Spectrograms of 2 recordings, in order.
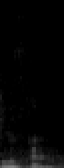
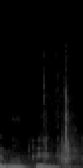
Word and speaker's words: Lupine: of sprouting Lupin huh Lupin or Lupine we are from Maine and Lupin it's lopin that's how we say it right yes they're ditch flowers basically but they're gorgeous dad love lopin I I thought about we say loopin I'm curious now hold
